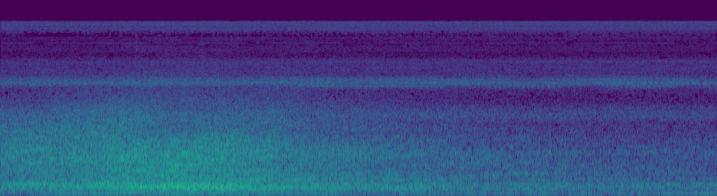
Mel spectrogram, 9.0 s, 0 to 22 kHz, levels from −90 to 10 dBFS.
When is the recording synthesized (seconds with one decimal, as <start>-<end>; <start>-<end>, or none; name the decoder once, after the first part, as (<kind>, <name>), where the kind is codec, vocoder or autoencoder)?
none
